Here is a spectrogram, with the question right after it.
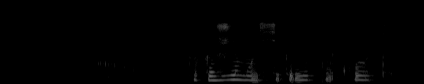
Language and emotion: Russian, sad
